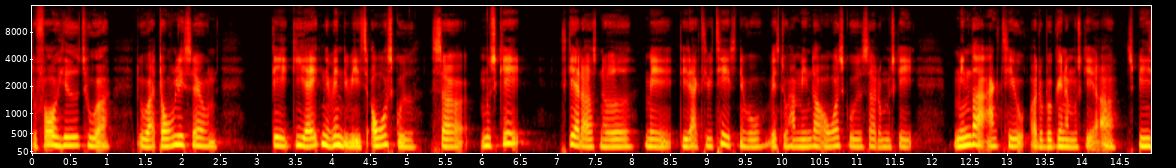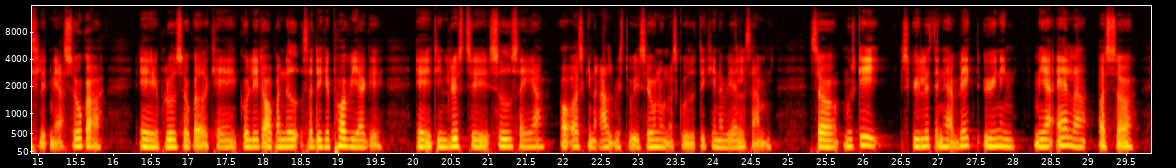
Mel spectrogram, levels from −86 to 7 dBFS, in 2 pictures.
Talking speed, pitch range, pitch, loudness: 160 wpm, 170-195 Hz, 180 Hz, -23 LUFS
